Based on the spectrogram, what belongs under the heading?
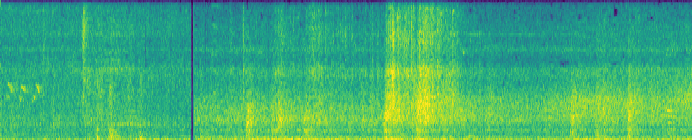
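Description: Deccan Express passenger train running along the line: a steady rumble from the coaches with irregular clacks of the wheels over rail joints.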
